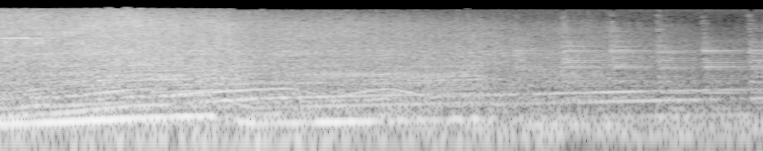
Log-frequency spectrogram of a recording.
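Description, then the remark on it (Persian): Motorcycle engines rev hard, their pitch climbing and shifting, then the roar gradually recedes as the motorcyclists ride away. No voices. “موتور سوارا میرن.”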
